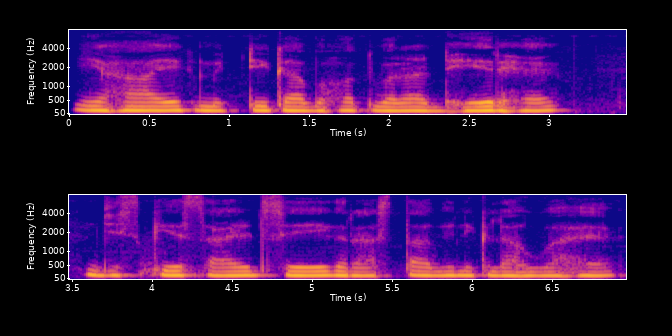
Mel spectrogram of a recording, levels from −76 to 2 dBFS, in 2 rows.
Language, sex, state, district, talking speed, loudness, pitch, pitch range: Hindi, male, Jharkhand, Deoghar, 145 wpm, -17 LUFS, 145 Hz, 135-145 Hz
